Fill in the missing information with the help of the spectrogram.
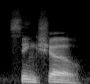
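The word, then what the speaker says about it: Xingqiu: Xingshou. So why didn't you tell Xingshou?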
